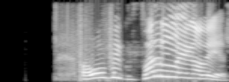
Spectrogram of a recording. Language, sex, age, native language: Icelandic, male, 7, Icelandic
